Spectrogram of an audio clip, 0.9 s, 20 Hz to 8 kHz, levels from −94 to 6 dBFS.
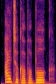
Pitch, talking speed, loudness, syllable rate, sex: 225 Hz, 320 wpm, -17 LUFS, 6.3 syllables/s, female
